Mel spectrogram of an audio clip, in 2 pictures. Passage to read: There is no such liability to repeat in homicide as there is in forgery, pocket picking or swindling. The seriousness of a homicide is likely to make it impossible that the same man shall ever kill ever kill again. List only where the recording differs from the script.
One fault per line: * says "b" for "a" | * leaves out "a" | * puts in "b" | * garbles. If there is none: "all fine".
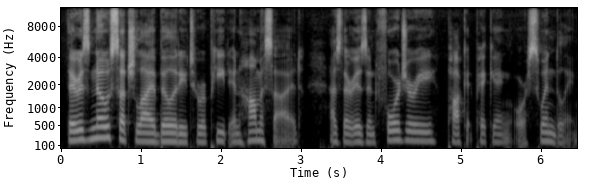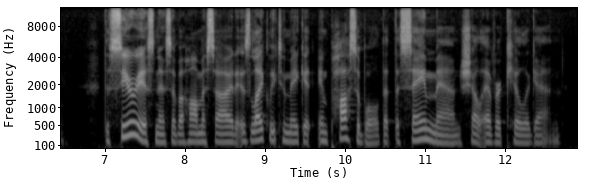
* leaves out "ever kill"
